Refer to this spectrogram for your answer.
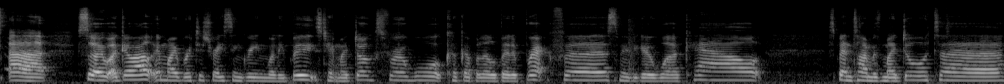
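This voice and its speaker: A woman of medium pitch talks in an English accent with fairly even intonation. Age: 30s. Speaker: golf podcast co-host. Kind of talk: casual chat.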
